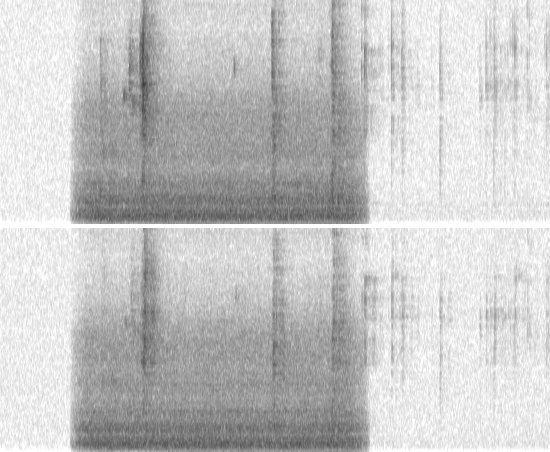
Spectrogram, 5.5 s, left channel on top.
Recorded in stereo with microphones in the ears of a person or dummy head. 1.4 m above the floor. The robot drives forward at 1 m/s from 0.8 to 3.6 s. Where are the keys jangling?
50° left (ahead or behind), 2 m.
